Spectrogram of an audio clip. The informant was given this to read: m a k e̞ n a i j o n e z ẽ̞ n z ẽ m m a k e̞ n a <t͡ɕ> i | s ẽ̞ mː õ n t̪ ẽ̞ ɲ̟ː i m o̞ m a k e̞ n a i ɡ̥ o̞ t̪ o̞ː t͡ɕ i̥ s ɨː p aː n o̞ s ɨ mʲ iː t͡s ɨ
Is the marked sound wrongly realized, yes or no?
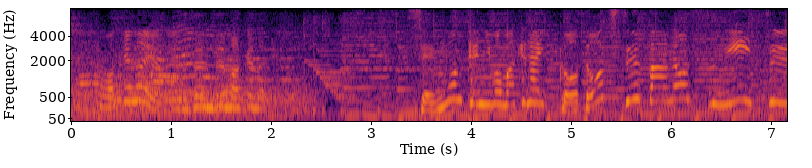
yes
